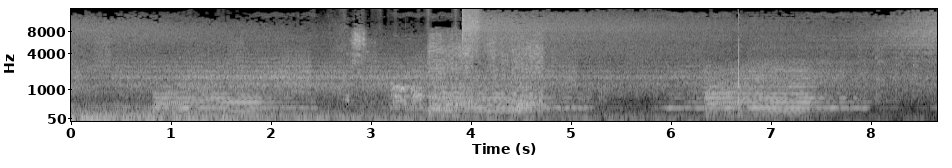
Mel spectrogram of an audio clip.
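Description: Background electronic music in a quieter break: held synth chords in phrases with short gaps between them and no steady beat.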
